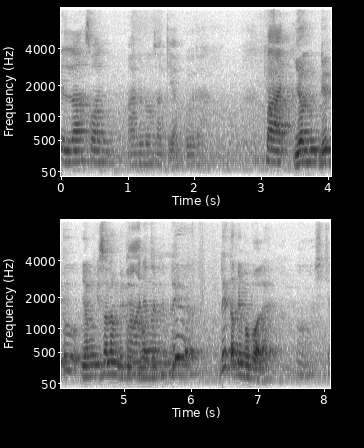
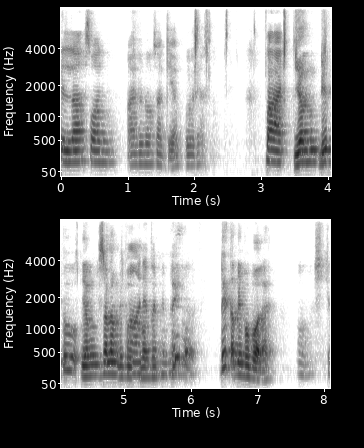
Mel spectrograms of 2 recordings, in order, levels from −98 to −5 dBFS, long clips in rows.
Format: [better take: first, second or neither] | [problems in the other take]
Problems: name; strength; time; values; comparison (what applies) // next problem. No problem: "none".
first | noise reduction (neural mask model DeepFilterNet 3)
